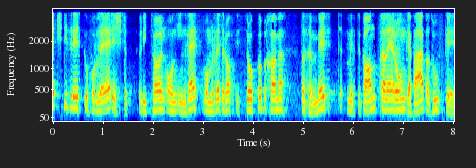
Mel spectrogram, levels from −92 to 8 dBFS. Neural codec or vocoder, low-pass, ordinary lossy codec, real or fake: codec, 16 kHz, 0.7 kbps, FocalCodec; 3.6 kHz; AAC, 16 kbps; fake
